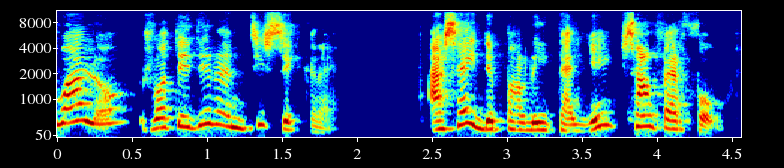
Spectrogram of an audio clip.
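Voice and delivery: normal talking voice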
